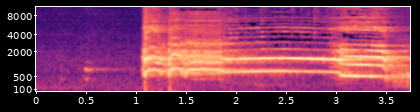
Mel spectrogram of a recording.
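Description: A rooster crows once, loud, a long harsh cock-a-doodle-doo lasting over two seconds that dips in pitch near the end, preceded by a faint short chirp.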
